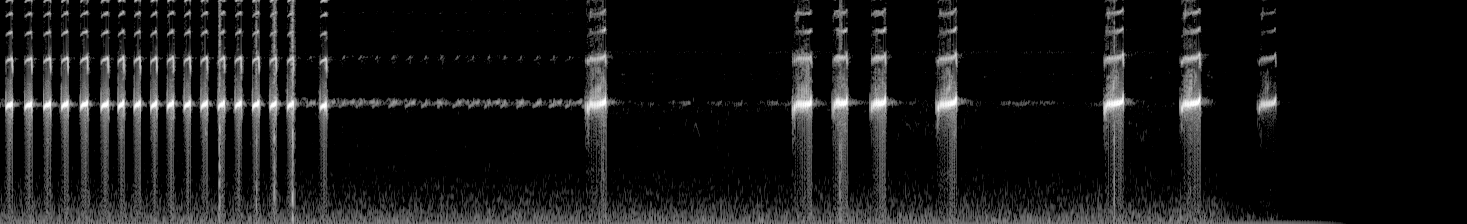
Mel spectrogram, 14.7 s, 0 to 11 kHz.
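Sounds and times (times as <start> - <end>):
bird-voiced treefrog Hyla avivoca giving quick whistled notes: 0.0 - 6.2, 7.9 - 9.7, 11.0 - 12.9
faint steady tone: 0.0 - 13.2.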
